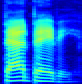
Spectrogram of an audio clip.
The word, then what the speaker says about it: Bhad Bhabie: by what's her name bad baby bad bad baby but it's spelled like with h's like 10 extra consonants so she was i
